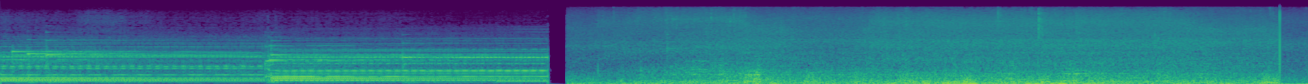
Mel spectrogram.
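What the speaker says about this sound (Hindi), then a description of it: "बाहर हो रही है तेज़ तेज़ बारिश की आवाज़ आपको आ रही होगी" Heavy afternoon rain with rumbling thunder, a loud continuous roar of rainfall and low booming, heard alone with no voices, after a brief burst of musical tones at the start.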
